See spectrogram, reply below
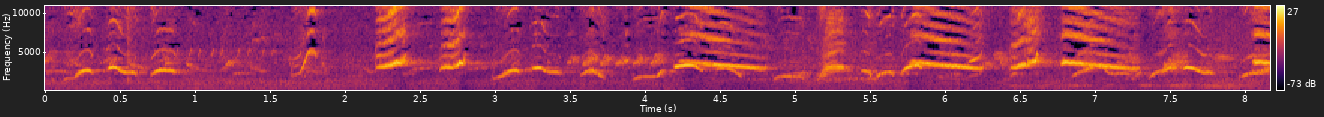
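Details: Well-singing tame Chinese hwamei, Vietnam: quiet whistles open, then loud bursts of looping, bright slurred notes and quick sweeping phrases follow one after another.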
